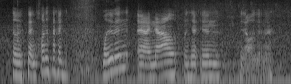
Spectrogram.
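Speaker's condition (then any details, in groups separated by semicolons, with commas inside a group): Muscular dystrophy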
